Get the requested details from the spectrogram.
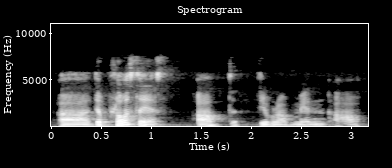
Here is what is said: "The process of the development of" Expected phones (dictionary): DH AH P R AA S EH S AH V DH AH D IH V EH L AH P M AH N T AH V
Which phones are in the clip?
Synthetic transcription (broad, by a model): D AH P R AA S EH S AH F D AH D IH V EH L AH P M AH N AH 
